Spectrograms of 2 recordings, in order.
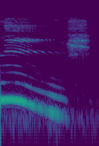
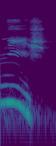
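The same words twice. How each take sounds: First: NICHE with n and i held very long; elongated word. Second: NICHE said higher, much less drawn out; shorter emphasized repeat. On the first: Teacher shows the sound n, "niche" drawn right out. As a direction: stretch "niche" slowly from its n. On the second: Teacher repeats after isolating n, "niche" higher and shorter. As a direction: lift "niche" with a clear n start. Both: Shown as a demonstration. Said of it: "c'est bien le son ne".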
